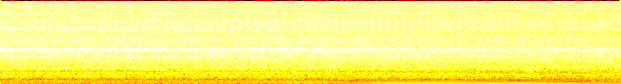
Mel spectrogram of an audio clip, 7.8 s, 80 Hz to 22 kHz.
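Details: Cold start idle of a 2010 Audi S4 B8 V6 with manual gearbox at 110,000 km: a dense metallic rattle rides over the steady idle without letting up, from a worn, slack timing chain, later fixed at a shop.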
